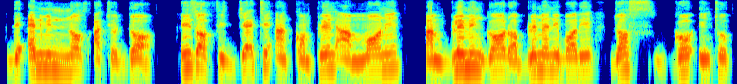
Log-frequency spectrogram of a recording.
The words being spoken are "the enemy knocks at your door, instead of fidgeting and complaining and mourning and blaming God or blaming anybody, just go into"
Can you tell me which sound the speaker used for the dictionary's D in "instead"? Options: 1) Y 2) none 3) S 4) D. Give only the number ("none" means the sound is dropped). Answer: 2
